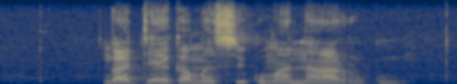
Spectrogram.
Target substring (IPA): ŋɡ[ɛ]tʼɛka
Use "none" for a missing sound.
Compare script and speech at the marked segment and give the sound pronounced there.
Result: a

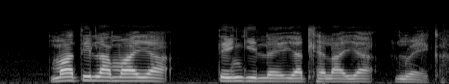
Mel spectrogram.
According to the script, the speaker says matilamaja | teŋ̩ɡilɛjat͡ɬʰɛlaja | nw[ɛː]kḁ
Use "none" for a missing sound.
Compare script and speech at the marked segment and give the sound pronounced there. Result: ɛː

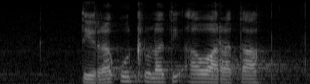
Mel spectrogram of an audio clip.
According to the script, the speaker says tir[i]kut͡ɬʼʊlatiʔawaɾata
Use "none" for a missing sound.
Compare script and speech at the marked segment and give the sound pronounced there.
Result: a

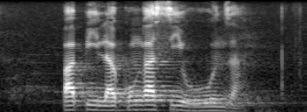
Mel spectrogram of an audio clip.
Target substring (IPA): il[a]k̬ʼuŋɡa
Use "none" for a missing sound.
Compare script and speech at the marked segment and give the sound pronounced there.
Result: a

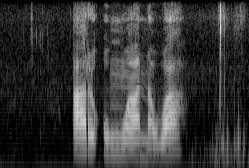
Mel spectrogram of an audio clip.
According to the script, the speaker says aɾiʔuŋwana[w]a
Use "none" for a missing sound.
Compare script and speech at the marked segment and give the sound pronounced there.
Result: w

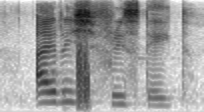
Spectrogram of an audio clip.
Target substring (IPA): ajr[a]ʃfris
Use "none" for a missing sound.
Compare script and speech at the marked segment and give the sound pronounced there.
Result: i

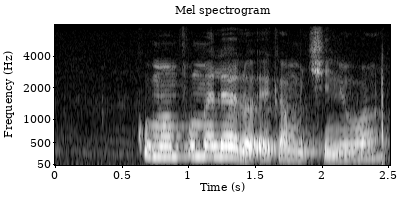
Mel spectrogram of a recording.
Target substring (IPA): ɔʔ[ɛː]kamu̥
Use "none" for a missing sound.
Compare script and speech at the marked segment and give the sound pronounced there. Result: ɛ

